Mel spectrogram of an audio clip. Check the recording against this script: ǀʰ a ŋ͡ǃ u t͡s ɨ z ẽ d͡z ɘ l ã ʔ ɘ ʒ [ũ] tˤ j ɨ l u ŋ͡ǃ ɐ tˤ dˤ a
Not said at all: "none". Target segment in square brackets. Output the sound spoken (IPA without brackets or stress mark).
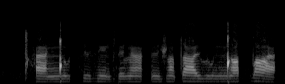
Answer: ũ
